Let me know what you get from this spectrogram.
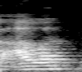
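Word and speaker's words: hour: जाएंगे यानी क्या होगा आवर यानी कि आपको एन लग जाएगा एच ओ यू आर यानी कि एच को यहां से एच साइलेंट रहता है।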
